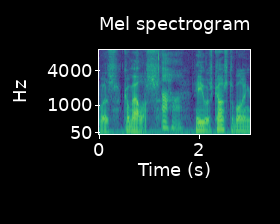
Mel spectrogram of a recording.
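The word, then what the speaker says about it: Comilus: Camellus That's pronounced is your Camellus.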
